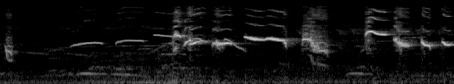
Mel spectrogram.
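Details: Oriental magpie-robin singing as a lure for other birds: gentle sliding whistles build into loud, bright, emphatic phrases, with sharp descending notes and rapid chirpy bursts toward the end.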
